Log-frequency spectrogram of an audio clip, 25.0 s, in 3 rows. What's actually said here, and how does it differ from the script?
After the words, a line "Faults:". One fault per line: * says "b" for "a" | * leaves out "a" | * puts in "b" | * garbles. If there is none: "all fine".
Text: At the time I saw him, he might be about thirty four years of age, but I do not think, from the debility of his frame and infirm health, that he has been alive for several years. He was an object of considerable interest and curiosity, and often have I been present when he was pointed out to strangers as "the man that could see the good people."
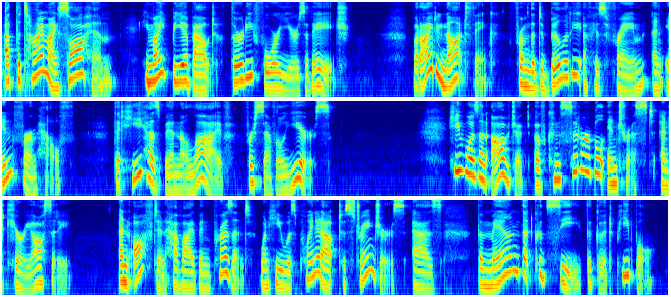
At the time I saw him, he might be about thirty four years of age, but I do not think, from the debility of his frame and infirm health, that he has been alive for several years. He was an object of considerable interest and curiosity, and often have I been present when he was pointed out to strangers as "the man that could see the good people."
Faults:
all fine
